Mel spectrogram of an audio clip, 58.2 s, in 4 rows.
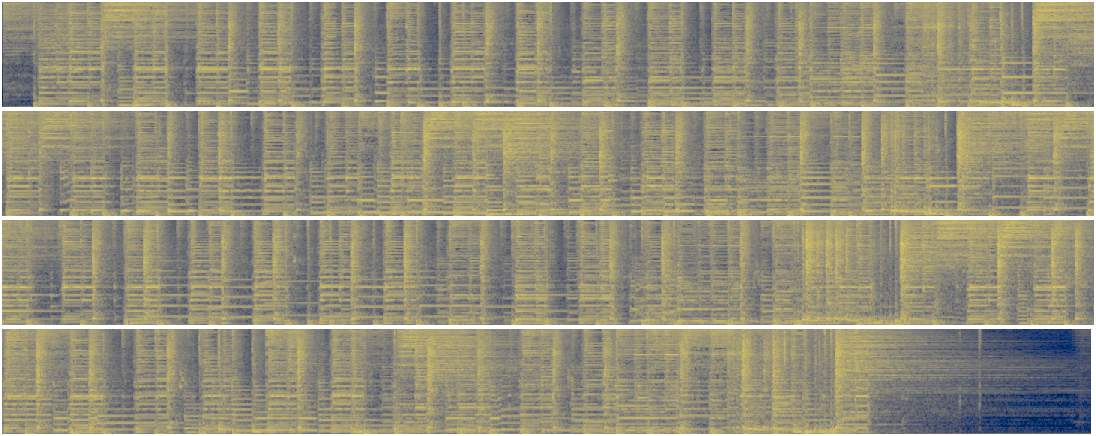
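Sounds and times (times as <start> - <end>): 
reggae drums: 0.0 - 58.1.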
